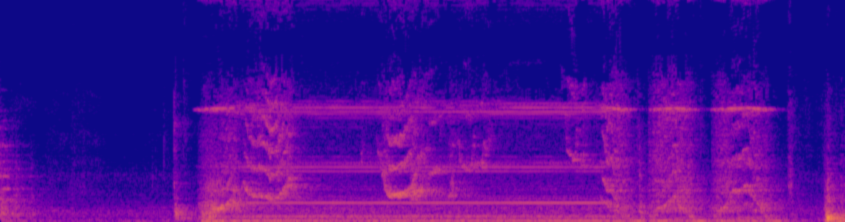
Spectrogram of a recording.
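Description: Tire changer machine rotating a wheel to dismount the tire's top bead, a sustained mechanical whine with steady tones and squeaky rubbing chirps, starting after a quiet lead-in and ending with a clunk.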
